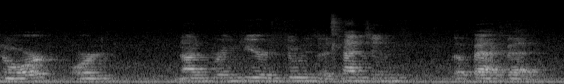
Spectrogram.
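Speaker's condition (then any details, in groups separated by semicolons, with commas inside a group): Traumatic brain injury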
